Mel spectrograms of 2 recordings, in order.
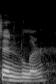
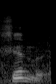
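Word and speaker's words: Schindler: yeah the life of and Times of Oscar Shindler like s c h i n d l e r like Shindler Shindler well not not D just Shindler Shindler yeah yeah you say it right I know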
